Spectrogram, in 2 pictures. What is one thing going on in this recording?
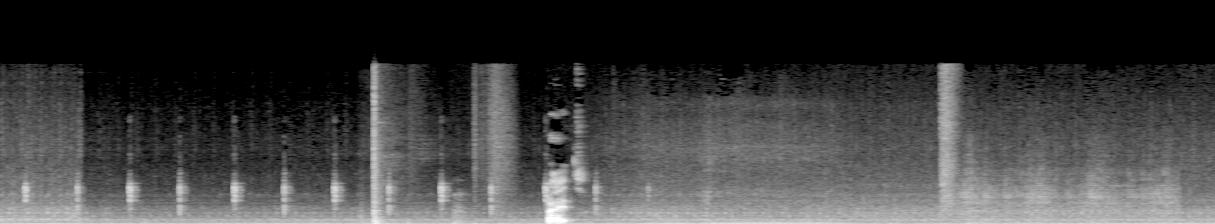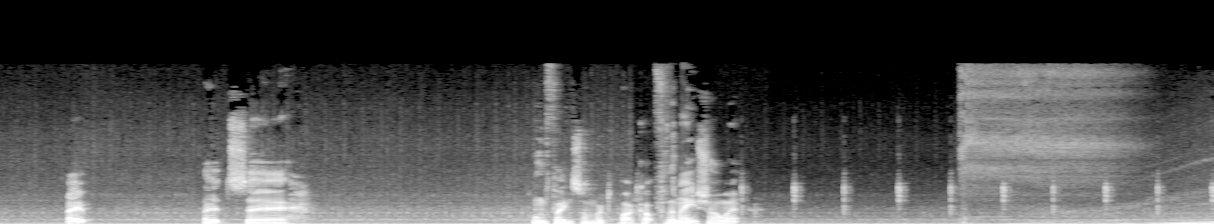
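A turn signal ticks evenly inside a truck cab.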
